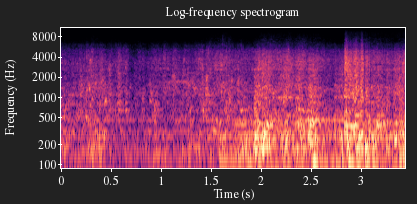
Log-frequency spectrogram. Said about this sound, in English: It's like an airlock. Water's being pumped out.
